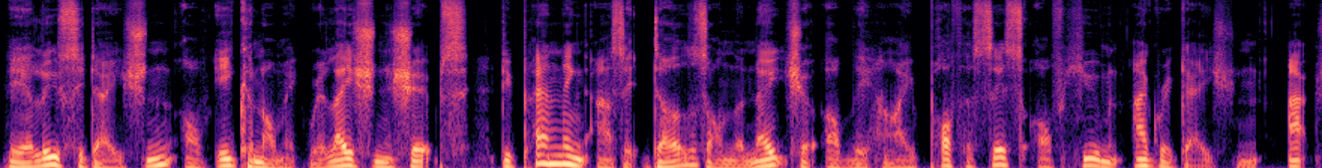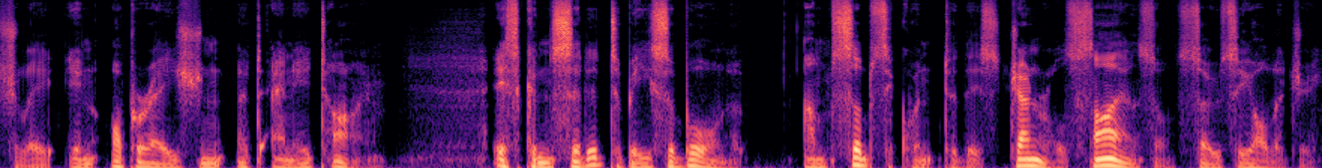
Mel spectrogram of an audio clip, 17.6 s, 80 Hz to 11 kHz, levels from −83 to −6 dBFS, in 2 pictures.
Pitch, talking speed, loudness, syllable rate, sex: 95 Hz, 125 wpm, -20 LUFS, 5.1 syllables/s, male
